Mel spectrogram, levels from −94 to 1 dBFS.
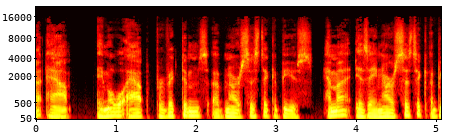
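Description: From 2.92 to 4.93 s, periodic USB or driver dropouts occur. Every 1.0 s, about a millisecond of speech drops to silence, heard as regular ticks.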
